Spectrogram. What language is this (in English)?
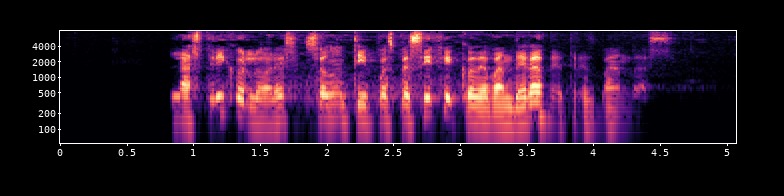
Spanish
